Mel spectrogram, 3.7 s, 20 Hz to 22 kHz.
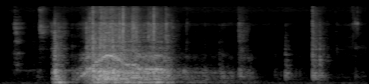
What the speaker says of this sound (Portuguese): Com a máquina na costura reta e o comprimento do ponto em número 3, costuro.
